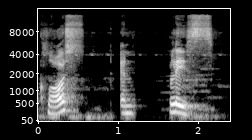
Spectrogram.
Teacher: By contacting the tip of the tongue into the alveolar ridge, so the air passes through by the side of the tongue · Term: laterals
